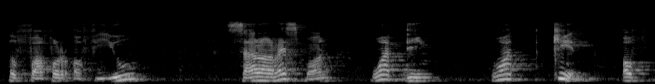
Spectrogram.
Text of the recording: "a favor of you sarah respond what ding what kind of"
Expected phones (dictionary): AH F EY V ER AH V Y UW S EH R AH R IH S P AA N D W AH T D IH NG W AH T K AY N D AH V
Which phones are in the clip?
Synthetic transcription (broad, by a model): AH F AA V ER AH F Y UW S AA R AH R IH S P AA N W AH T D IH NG W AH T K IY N AH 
